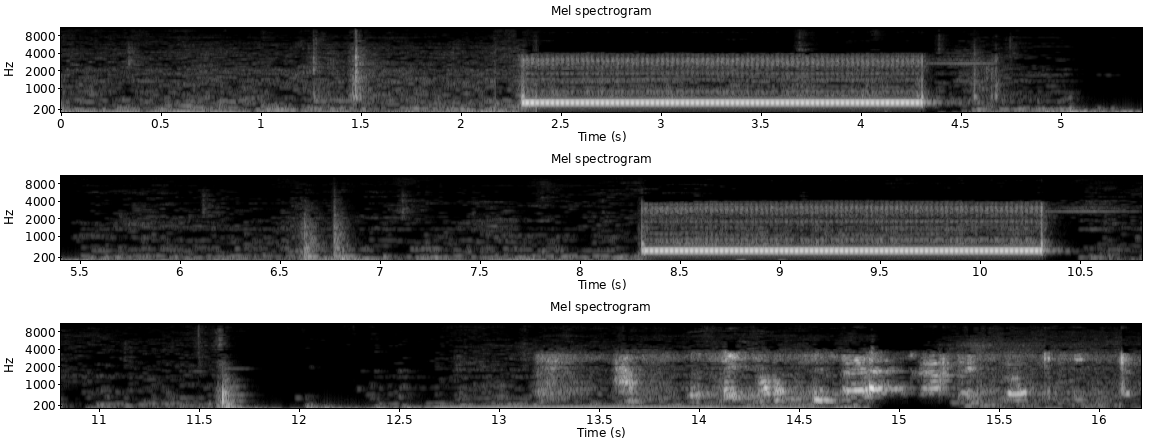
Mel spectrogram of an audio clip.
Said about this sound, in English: I'm picking up the phone. and I'm dialing in to get him, and I almost don't know what to say right now at this time. I'm just so excited. Hopefully he answers the phone.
